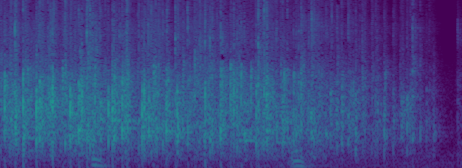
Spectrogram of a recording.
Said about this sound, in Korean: 박수!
